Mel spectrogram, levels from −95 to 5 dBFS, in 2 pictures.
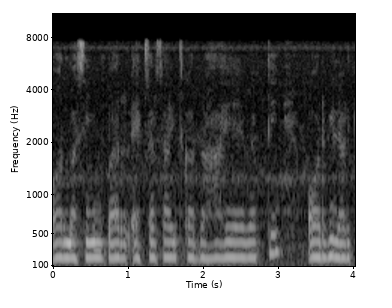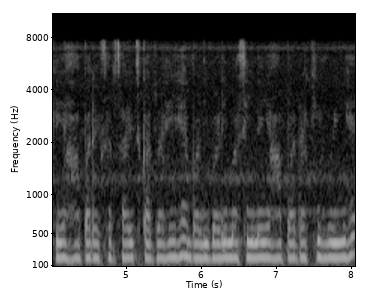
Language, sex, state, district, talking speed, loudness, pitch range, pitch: Hindi, female, Uttar Pradesh, Budaun, 185 wpm, -35 LUFS, 190-195 Hz, 190 Hz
